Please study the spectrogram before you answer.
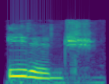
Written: eatage

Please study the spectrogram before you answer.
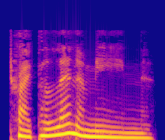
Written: tripelennamine

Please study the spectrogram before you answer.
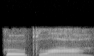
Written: hoopla

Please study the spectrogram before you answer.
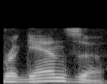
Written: Catherine of Braganza

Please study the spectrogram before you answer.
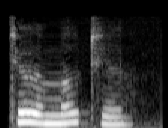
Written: Tuamotu

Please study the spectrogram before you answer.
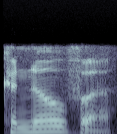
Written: Canova

